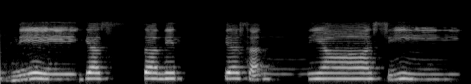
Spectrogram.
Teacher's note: the visarga sound is partial sa, halanta sa, and followed by complete sa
